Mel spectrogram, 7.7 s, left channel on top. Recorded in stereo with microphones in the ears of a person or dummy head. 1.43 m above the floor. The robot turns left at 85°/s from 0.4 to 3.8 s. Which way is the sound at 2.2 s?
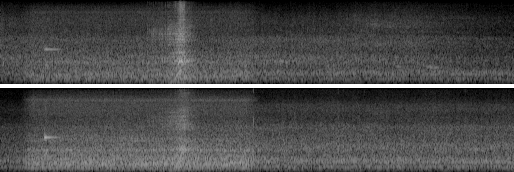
165° left.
